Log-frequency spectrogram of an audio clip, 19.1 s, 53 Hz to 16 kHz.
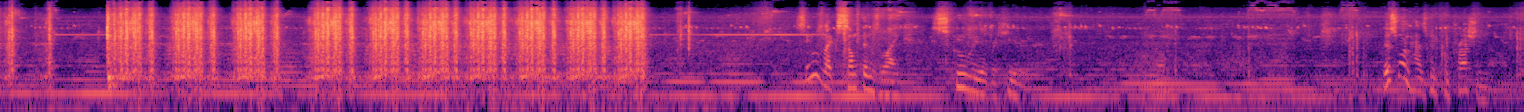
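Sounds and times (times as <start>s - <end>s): starter cranking engine: 1.4s - 8.2s.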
